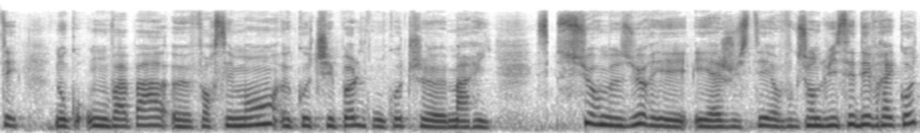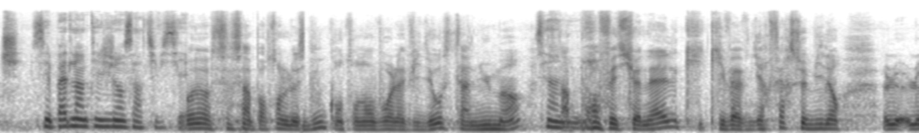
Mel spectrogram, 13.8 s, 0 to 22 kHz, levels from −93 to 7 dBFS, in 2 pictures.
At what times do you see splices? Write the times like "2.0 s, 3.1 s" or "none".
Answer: 2.7 s, 4.1 s, 9.1 s, 10.9 s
